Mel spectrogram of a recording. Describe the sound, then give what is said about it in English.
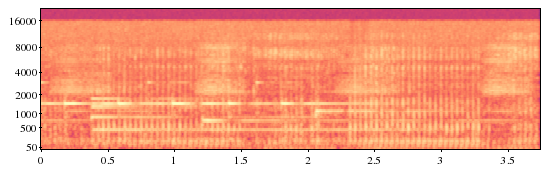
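A cat purrs steadily, a soft rhythmic rumble pulsing throughout, with gentle sustained musical tones playing quietly underneath. No one speaks. “It is a known fact that the sound of the purring can lower your heart rate, lower your blood pressure, reduce anxiety, and put you in a state of total relaxation.”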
